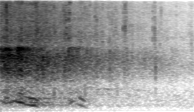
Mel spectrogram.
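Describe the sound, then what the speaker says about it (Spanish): Church congregation clapping together in applause, a dense wash of claps that is loud at first and gradually tapers off, with a voice briefly heard over the start. "Un aplauso para esos trabajadores honrados y honestos."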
